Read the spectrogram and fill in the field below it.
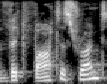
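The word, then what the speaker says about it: Witwatersrand: the university of the vidvartus runt it's pronounced with the v because it's a dutch name so we just call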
